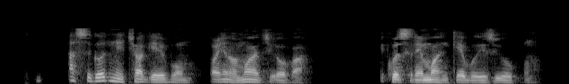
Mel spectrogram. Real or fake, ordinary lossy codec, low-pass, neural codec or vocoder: fake; MP3, 24 kbps; 5.4 kHz; codec, 16 kHz in and 24 kHz out, 0.6 kbps, FocalCodec, streaming, 4096 codes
